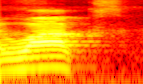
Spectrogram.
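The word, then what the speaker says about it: walk: इसको V5 बनाएंगे ना तो एस जोड़ देते हैं, वॉक्स, वॉक्स, एल साइलेंट हो जाता है, वाल्क नहीं पढ़िएगा, वॉक पढ़ा जाता है।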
